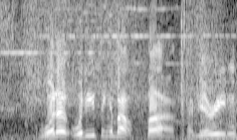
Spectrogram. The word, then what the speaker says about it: pho: Have you ever eaten pho? I mean, yeah, pho, yeah. Pho? Yeah, I guess it's pronounced pho here. Yeah. I used to pronounce it pho, and then people are like, no, it's pho.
